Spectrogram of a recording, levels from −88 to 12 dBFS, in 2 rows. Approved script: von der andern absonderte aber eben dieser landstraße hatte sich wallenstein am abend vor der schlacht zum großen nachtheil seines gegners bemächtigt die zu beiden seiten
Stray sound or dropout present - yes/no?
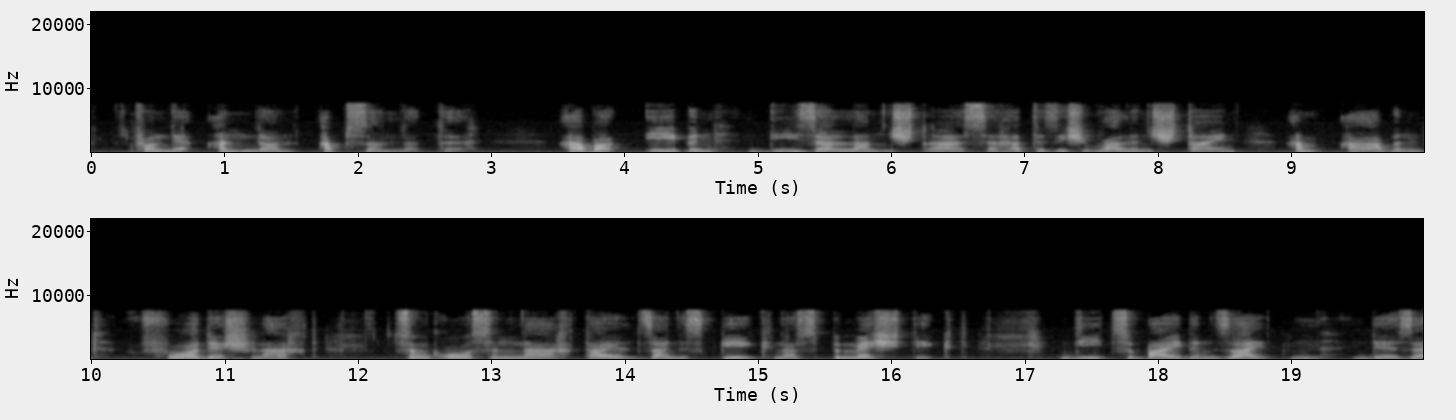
no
